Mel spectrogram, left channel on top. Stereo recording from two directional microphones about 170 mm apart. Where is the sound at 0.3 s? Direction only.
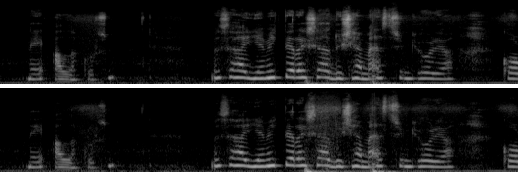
5° left (ahead or behind).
